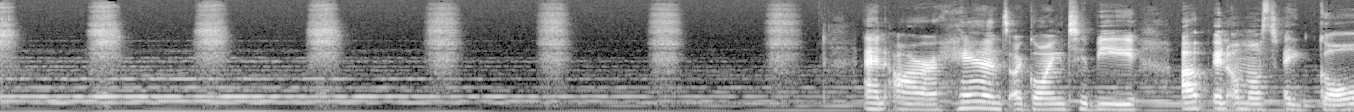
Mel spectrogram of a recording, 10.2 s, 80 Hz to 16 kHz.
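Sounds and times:
four-count breathing in and out through the nose: 0.0 - 6.5
low tonal background: 0.0 - 10.1
speech: 6.5 - 10.1.

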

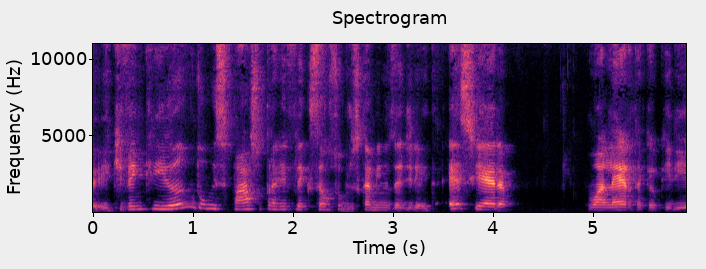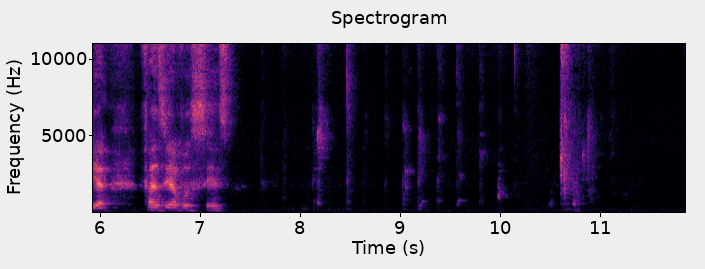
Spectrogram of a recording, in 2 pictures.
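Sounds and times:
speech: 0.0 - 4.3, 5.0 - 7.4
person drinking water straight from a bottle: 7.8 - 11.3.

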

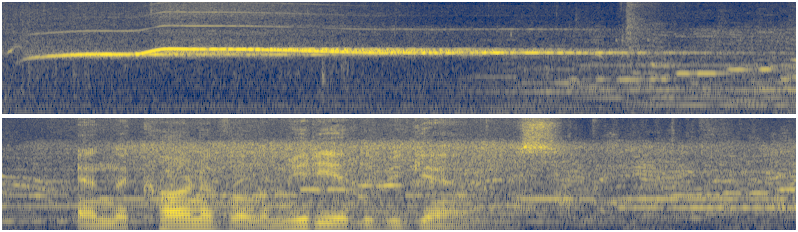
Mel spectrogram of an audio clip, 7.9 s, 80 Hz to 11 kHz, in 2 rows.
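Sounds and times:
shrill sustained whistle: 0.0 - 4.1
speech: 4.4 - 6.7.

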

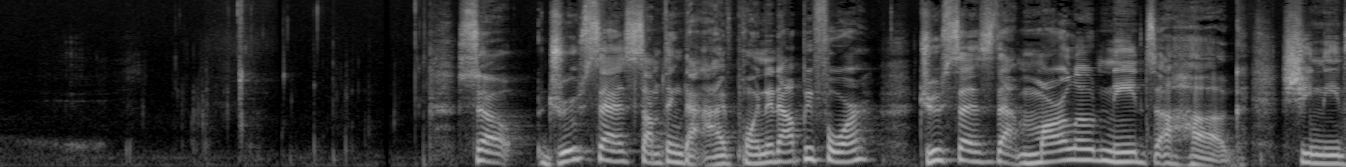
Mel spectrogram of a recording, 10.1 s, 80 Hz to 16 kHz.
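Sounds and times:
person sipping water: 0.0 - 3.3
swallowing: 0.0 - 3.3
speech: 3.3 - 10.0.

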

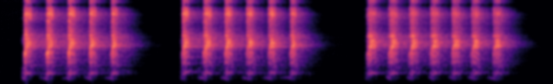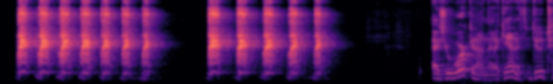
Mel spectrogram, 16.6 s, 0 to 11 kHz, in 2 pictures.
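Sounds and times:
cut-down duck call blown in single quacking notes: 0.3 - 2.0, 2.7 - 4.7, 5.5 - 7.7, 8.6 - 10.7, 11.4 - 13.3
speech: 14.9 - 16.6.

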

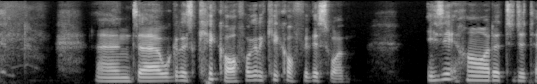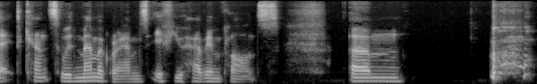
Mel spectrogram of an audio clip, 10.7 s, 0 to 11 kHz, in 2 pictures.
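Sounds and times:
speech: 1.0 - 3.6, 4.3 - 9.5
person clearing throat: 10.3 - 10.7
person coughing: 10.3 - 10.7.

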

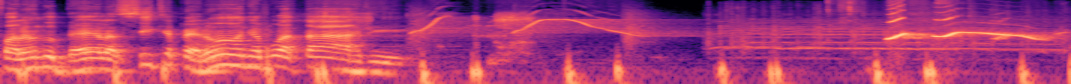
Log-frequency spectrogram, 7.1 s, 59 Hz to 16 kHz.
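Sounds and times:
speech: 0.0 - 3.5
steady rhythmic low thumping: 0.0 - 7.1
person whistling melodic glides: 2.8 - 4.3, 5.9 - 7.1.

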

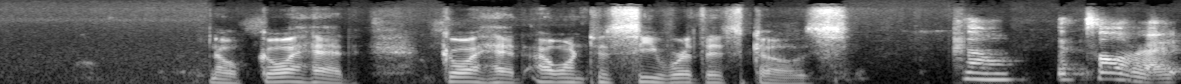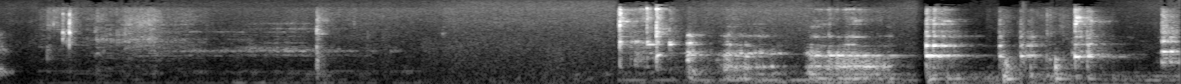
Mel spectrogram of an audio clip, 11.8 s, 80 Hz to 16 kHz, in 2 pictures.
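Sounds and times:
speech: 1.0 - 6.0, 9.5 - 11.4
bowls of ice cream and spoons clinking while carried: 9.0 - 11.8.

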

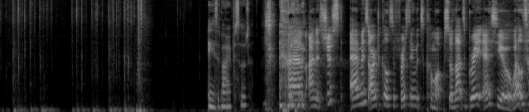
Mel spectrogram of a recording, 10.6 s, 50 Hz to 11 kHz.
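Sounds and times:
typing on a computer keyboard: 0.0 - 3.7
speech: 4.2 - 10.5.

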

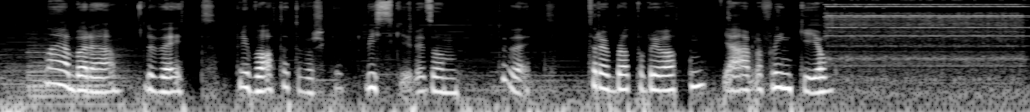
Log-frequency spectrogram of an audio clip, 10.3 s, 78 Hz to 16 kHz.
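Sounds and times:
speech: 0.5 - 8.6
telephone ringing with bright metallic tone: 8.2 - 10.2.

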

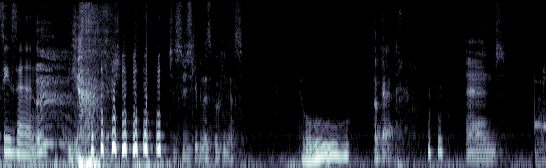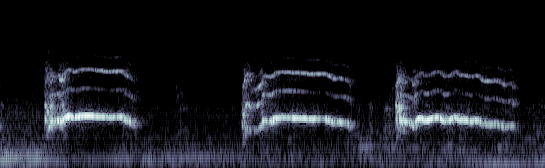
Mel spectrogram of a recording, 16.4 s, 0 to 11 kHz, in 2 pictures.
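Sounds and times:
speech: 0.0 - 3.8, 4.5 - 9.1
laughter: 0.6 - 2.6, 6.4 - 6.8
small dog such as a chihuahua whining and howling: 8.9 - 10.4, 11.8 - 16.1.

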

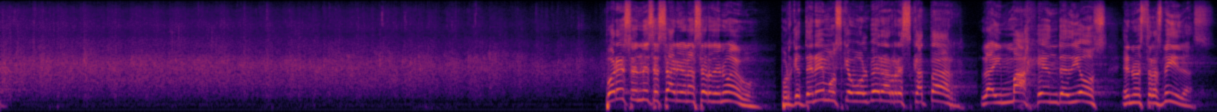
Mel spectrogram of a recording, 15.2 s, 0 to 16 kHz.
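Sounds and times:
audience applauding in a large room: 0.0 - 8.1
speech: 7.6 - 15.1.

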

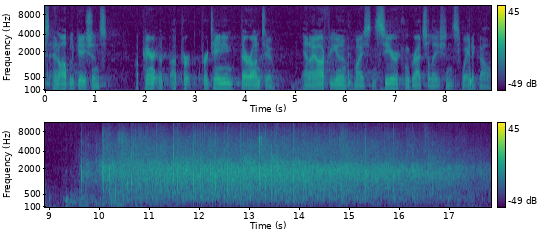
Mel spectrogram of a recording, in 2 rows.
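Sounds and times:
speech: 0.0 - 9.8
large audience applause at a graduation ceremony: 9.5 - 17.8.

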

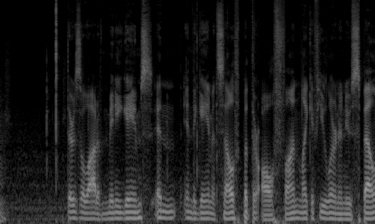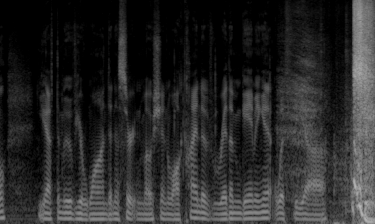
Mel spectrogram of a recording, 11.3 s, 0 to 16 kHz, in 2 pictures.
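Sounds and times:
speech: 1.0 - 11.2
quiet inhale before a sneeze: 5.7 - 6.2
sneeze: 10.9 - 11.2.

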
